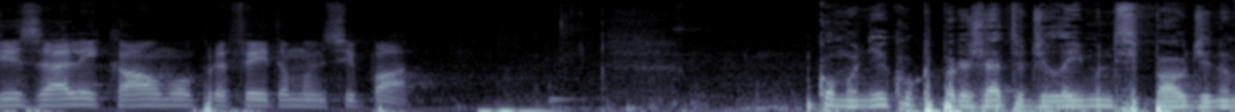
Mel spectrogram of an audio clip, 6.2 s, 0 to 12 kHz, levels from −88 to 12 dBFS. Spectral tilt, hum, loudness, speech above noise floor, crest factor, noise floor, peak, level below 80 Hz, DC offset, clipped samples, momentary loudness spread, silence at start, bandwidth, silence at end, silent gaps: -7.5 dB/octave; none; -23 LUFS; 29 dB; 22 dB; -49 dBFS; 0 dBFS; -26 dBFS; under 0.1%; under 0.1%; 18 LU; 0 s; 11 kHz; 0 s; none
